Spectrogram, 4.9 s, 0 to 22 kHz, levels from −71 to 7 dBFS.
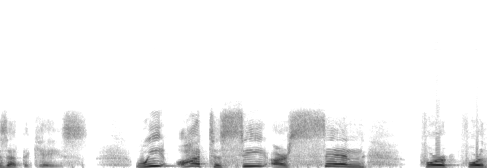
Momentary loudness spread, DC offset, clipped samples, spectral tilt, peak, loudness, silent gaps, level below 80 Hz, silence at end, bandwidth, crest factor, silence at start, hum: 18 LU; under 0.1%; under 0.1%; -5 dB/octave; -2 dBFS; -16 LUFS; none; -70 dBFS; 0 s; 7.8 kHz; 16 dB; 0 s; none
